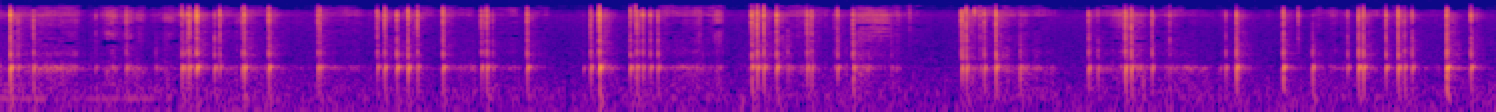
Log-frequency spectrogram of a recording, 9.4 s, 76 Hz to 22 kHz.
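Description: A solid paperback copy of "Samac" with a glossy printed cardboard cover is held in hand while long nails tap rapidly and scratch across the cover. Dry, bright clicks sound in quick irregular bursts, with a hollow tone near 730 Hz that dies almost instantly. Soft scraping fills the gaps between the taps.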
